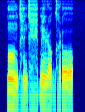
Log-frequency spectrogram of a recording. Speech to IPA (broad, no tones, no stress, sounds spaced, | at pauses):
ɔ̃ ɡʱ ɛ̃ ɡʱ ɛ̤ ɓ ẽ ɭ ɔ ɡʱ ʊ ɽ o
